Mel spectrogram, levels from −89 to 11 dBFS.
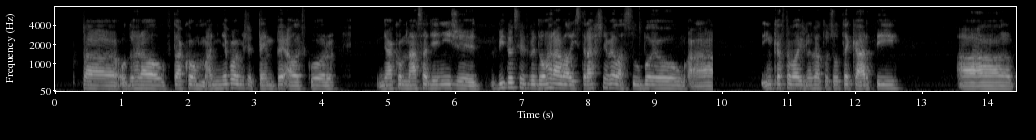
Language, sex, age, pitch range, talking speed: Slovak, male, 20-39, 120-140 Hz, 110 wpm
